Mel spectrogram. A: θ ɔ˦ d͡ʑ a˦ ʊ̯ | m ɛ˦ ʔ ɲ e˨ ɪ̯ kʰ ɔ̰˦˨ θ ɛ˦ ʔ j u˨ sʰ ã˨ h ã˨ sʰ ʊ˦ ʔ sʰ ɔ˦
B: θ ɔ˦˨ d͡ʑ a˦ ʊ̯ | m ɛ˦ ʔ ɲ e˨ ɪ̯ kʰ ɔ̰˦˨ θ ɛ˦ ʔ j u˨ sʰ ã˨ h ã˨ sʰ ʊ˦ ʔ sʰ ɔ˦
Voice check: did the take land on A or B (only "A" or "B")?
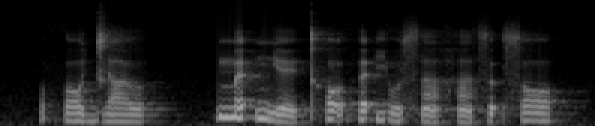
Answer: A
